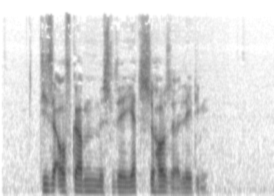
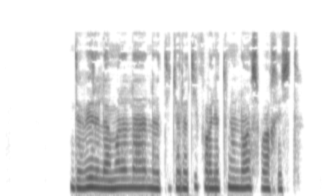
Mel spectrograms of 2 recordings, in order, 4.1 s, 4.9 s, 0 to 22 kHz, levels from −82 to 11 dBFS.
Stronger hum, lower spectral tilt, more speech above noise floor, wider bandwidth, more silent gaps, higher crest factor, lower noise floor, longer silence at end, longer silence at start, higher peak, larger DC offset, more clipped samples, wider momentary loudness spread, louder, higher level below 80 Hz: neither; about the same, -3 dB/octave vs -4 dB/octave; second, 34 dB vs 55 dB; first, 16.5 kHz vs 11.5 kHz; neither; about the same, 22 dB vs 18 dB; second, -56 dBFS vs -79 dBFS; first, 1 s vs 0.4 s; second, 0.45 s vs 1.05 s; first, -2 dBFS vs -6 dBFS; neither; neither; first, 10 LU vs 7 LU; about the same, -22 LUFS vs -24 LUFS; about the same, -64 dBFS vs -60 dBFS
